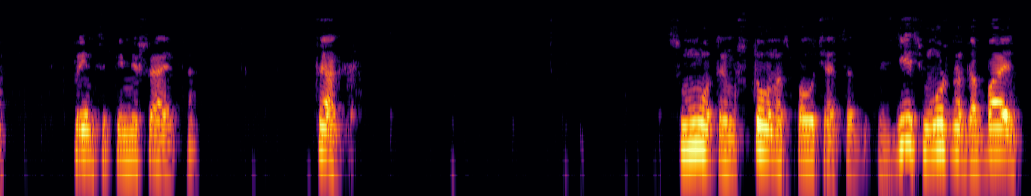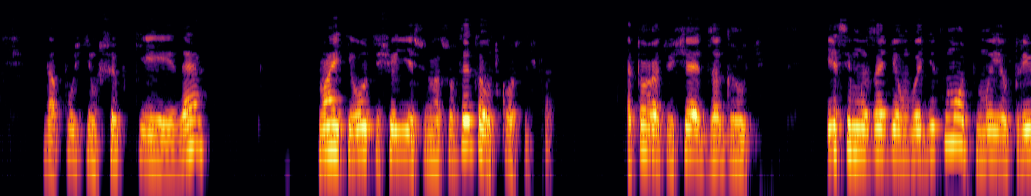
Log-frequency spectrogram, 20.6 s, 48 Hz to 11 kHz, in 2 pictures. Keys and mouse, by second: 0.4-2.8 drag, 3.4-4.0 middle drag, 4.7 click, 5.8 r, 6.7-7.8 middle drag, 8.5-8.9 middle drag, 9.0-9.5 shift+middle drag, 14.4 click, 15.4 shift+middle drag, 18.9-19.7 drag, 20.5 shift+click.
